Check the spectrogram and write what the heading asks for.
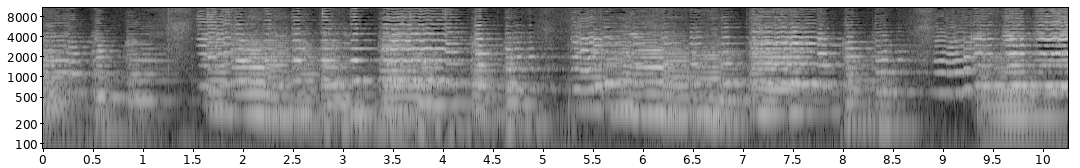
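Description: String quartet of two violins, viola and cello playing bowed phrases of a classical-style piece, with short breaks between phrases.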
